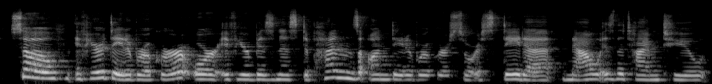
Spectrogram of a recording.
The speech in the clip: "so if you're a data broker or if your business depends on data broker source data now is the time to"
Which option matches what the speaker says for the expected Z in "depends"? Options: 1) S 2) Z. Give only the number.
2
